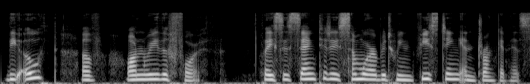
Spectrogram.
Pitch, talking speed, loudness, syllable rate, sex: 220 Hz, 145 wpm, -17 LUFS, 5.6 syllables/s, female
